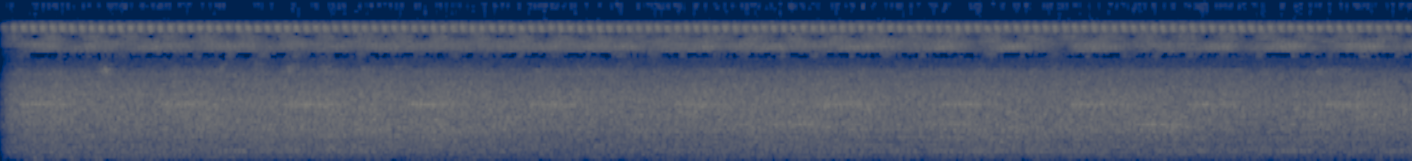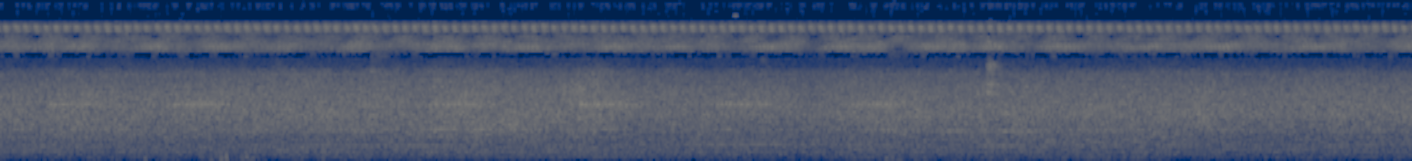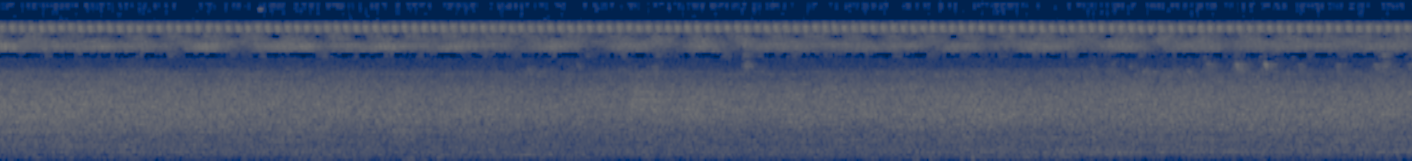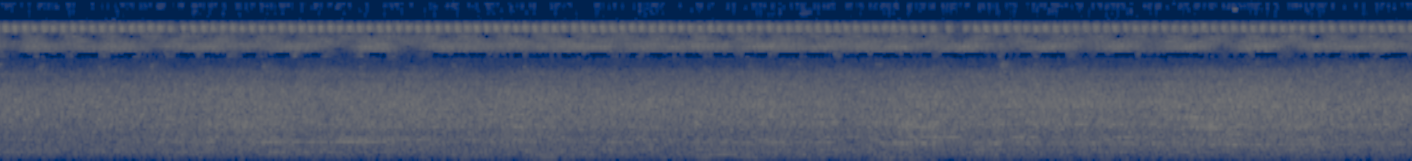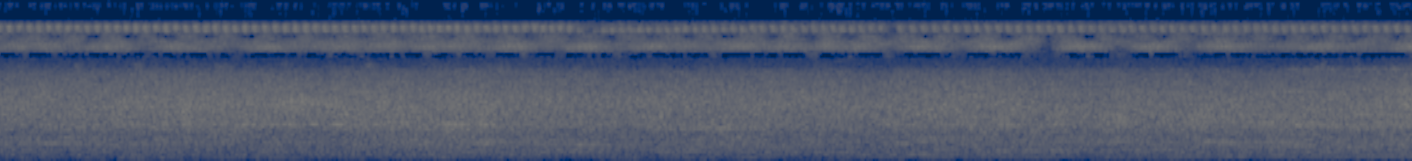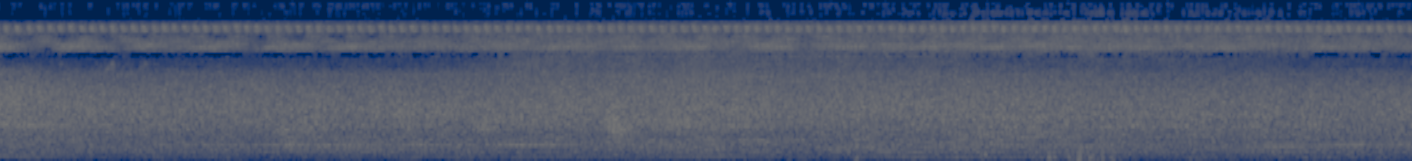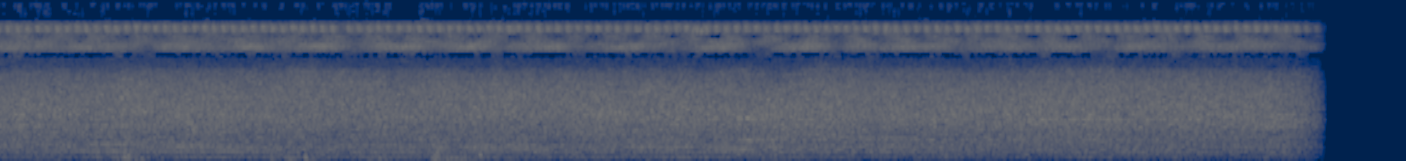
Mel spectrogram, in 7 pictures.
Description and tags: A late night ambience recording in Pretoria, South Africa. Cars passing by and crickets are audible.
